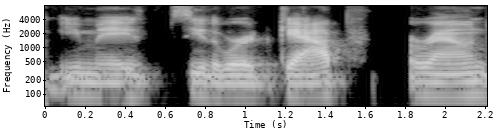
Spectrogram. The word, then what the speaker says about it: GAAP: may see the word gap around it's that's gaap is pronounced Gap um and that stands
